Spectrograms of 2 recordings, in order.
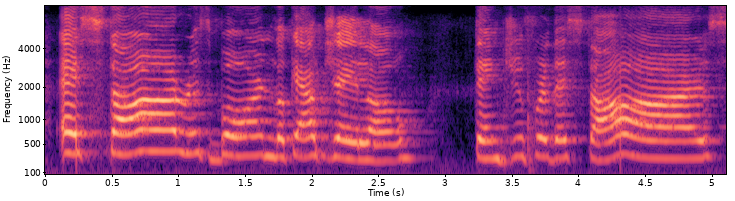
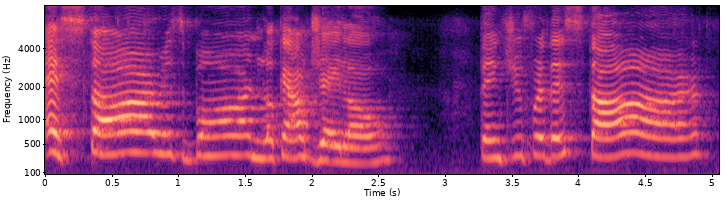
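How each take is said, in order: First: Crown yourself like a diva on stage; dramatic star announcement. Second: Dramatic star announcement. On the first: Streamer repeats star celebration. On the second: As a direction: announce it like a red-carpet debut. Streamer celebrates a gifted star. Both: Acted.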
